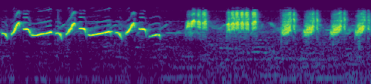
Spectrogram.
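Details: Hwamei in full, energetic song, recorded as a tutor for pet birds: three looping whistled phrases rising and falling with a wavering tail, then a run of six harsh, buzzy rasping notes about half a second apart, over a faint low hum.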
